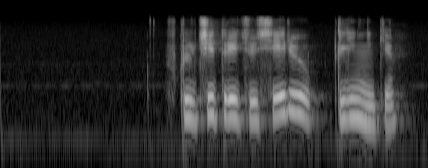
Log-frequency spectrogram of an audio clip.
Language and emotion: Russian, neutral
